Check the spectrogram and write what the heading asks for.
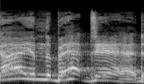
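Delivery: very slow, high-pitched delivery. Describing a character and quoting his catchphrase: imitating Bat Dad. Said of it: "He's like".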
